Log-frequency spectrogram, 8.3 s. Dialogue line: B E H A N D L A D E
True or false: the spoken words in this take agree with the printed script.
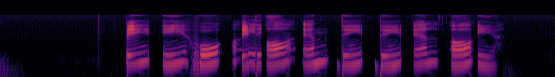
false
